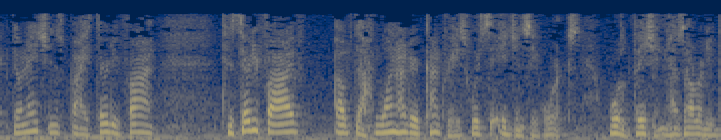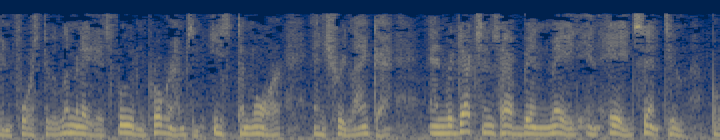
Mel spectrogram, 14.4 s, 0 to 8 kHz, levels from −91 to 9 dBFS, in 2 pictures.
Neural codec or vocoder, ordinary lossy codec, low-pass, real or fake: none; MP3, 24 kbps; 7.2 kHz; real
